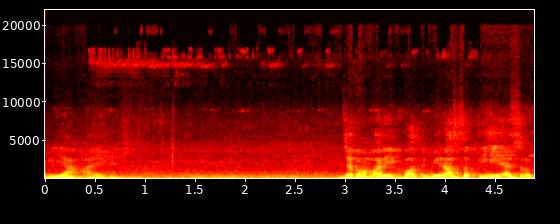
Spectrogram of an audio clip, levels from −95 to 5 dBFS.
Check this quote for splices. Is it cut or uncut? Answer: uncut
